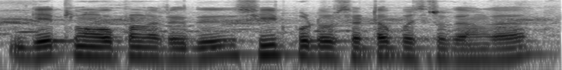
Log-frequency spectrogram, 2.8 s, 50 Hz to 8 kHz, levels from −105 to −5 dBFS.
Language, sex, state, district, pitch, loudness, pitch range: Tamil, male, Tamil Nadu, Kanyakumari, 130 Hz, -17 LUFS, 125-140 Hz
